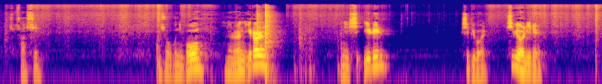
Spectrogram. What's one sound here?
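Plastic bags rustle as they are handled.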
